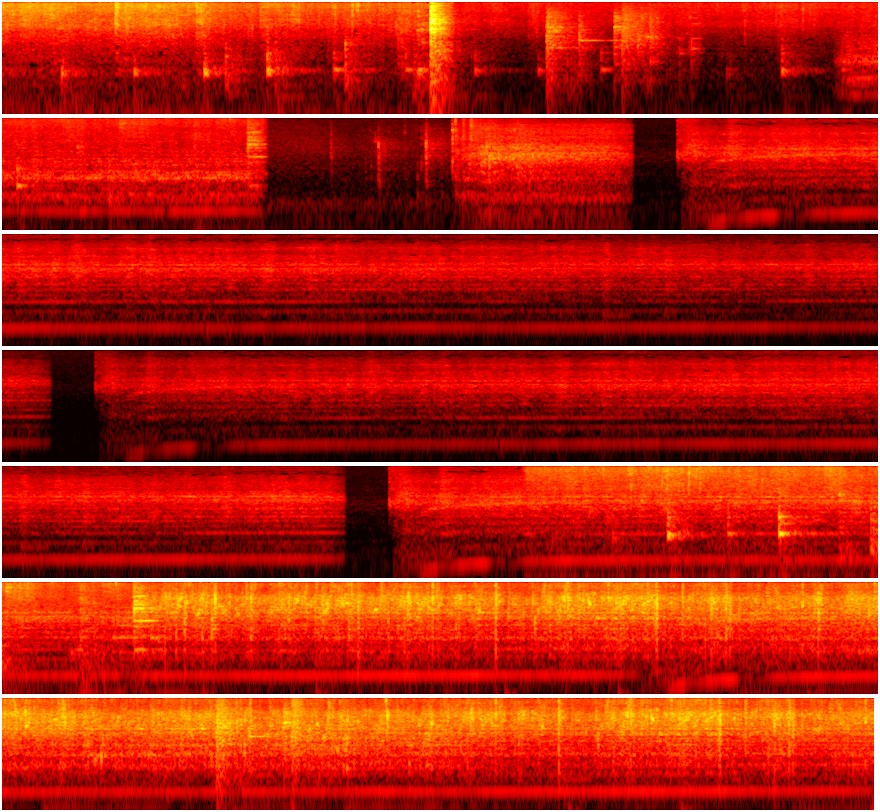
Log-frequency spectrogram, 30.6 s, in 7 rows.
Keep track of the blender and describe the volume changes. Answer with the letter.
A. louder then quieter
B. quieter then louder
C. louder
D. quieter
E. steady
B.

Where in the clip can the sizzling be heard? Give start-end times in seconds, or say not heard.
0.0-5.8, 20.1-30.5.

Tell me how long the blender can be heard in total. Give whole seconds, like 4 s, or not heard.
26 s.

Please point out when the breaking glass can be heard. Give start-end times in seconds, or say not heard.
2.7-3.5, 27.4-27.9.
